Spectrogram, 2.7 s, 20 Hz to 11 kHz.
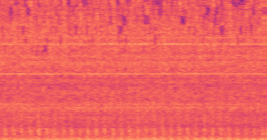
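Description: Bell 222 helicopter in a flight simulator game, a steady close rotor thrum with a dense whining turbine layer, holding at an even, continuous loudness throughout.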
